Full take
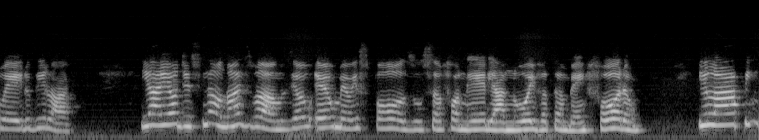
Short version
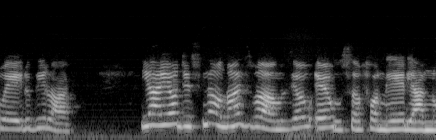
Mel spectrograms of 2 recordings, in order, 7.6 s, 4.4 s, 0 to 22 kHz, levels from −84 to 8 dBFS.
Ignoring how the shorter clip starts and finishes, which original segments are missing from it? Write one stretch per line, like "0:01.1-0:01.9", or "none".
0:03.3-0:04.1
